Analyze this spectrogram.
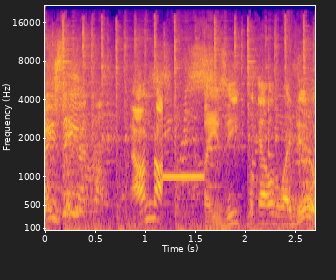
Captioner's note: beep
